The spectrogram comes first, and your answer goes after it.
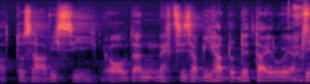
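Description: Speech in a Slovak accent, delivered with a flat, monotone intonation. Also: man. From Slovakia. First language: Slovak (speaking Czech). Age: 40s. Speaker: psychotherapist. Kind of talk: interview.

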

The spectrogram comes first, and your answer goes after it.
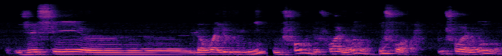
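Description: Fairly slow speech over noticeable background noise. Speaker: podcast host. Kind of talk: casual interview.

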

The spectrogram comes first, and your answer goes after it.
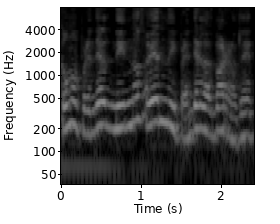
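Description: A man talks with ordinary pitch variation. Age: 20s. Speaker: host's brother. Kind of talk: casual chat.

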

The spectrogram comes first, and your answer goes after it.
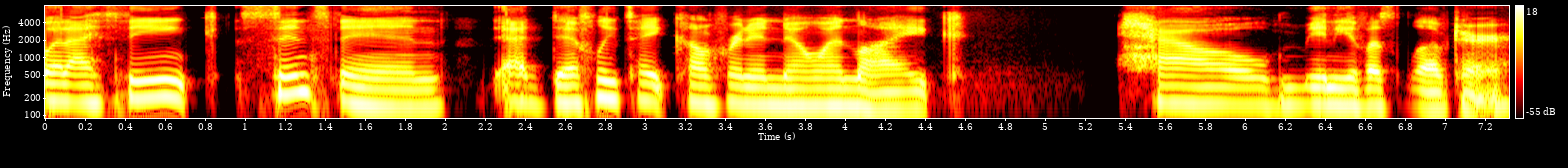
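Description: Speaking at a fairly slow pace, a woman has a very deep, low pitch and a bright, sharp tone, with ordinary pitch variation, very even loudness and a dry, close sound with no echo. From Nashville, Tennessee. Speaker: podcast guest. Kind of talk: casual chat.

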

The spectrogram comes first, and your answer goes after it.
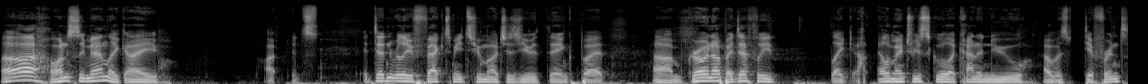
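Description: A man with a Canadian accent, medium pitch and lively intonation, talking fairly quickly between long, frequent pauses. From Saskatchewan, Canada. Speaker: pharmacist in training. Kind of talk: casual chat.

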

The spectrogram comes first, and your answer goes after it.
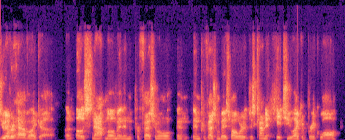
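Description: Speaking with an American accent, a man talks at a very fast pace with hardly any pauses, a fairly low pitch and a bright, sharp tone. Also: fairly even intonation. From Virginia. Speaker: podcast co-host, former college baseball player. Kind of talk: casual interview chat.

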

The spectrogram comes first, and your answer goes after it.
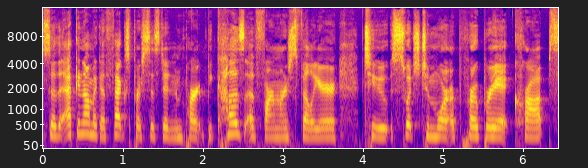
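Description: In a normal speaking voice with an American accent, the speaker keeps a moderate pace, fairly even intonation and very even loudness, with a dry, close sound and no echo. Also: woman. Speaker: podcast host. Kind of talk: casual chat.

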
